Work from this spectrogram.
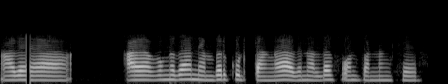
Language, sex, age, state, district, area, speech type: Tamil, female, 30-45, Tamil Nadu, Dharmapuri, rural, conversation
